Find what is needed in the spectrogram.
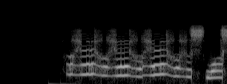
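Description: Synthesized text-to-speech voice laughing a drawn-out 'hahahaha', one held, slowly falling pitch chopped into rapid syllables. It starts about half a second in, after a short silence.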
